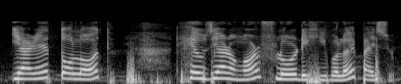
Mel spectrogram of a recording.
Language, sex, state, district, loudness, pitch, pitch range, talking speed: Assamese, female, Assam, Kamrup Metropolitan, -15 LUFS, 255 Hz, 235-275 Hz, 105 wpm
